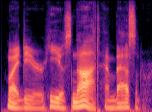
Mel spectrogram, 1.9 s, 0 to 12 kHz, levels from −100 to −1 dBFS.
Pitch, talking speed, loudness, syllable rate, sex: 95 Hz, 190 wpm, -20 LUFS, 5.2 syllables/s, male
